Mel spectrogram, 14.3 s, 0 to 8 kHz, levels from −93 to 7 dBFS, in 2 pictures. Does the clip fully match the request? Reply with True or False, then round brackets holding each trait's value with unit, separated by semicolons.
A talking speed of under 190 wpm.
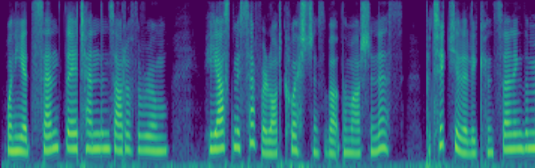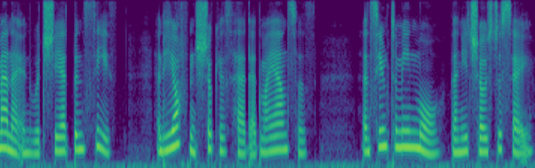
False (200 wpm)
